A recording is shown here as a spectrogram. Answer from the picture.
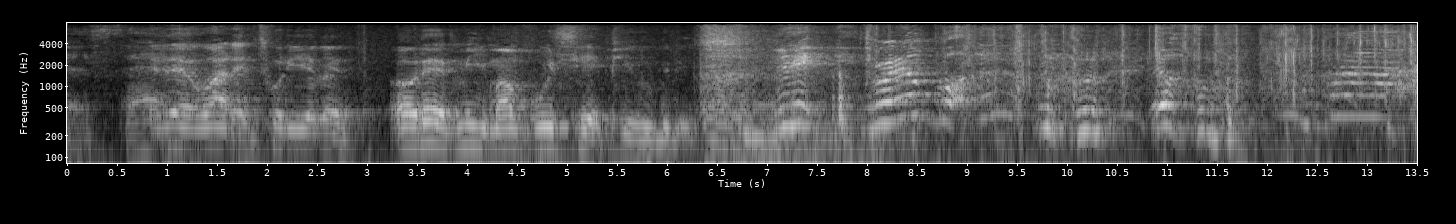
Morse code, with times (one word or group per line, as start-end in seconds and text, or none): none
